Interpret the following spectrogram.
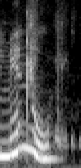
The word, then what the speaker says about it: menu: A mesma coisa acontece com aipim e menu. Aipim, menu. Então, essas palavras aqui também são oxítonas.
